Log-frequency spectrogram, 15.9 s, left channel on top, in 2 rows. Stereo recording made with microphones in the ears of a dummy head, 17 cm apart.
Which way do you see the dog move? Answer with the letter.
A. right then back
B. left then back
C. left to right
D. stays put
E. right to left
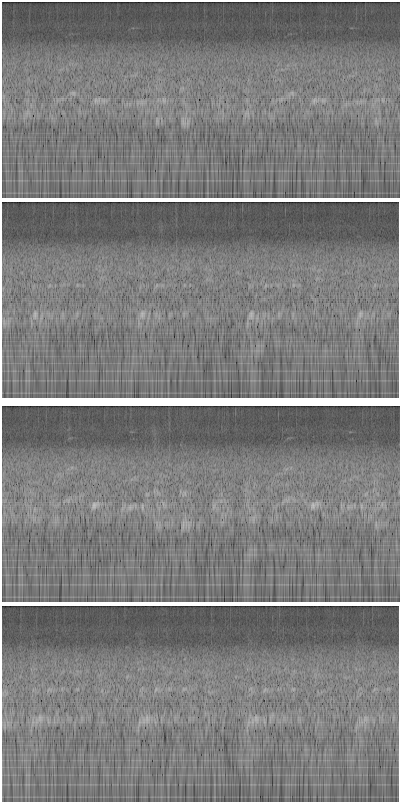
D.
